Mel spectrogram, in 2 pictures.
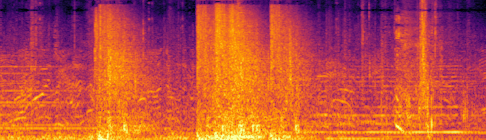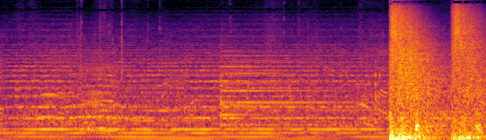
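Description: A volley of musket gunfire in Assassin's Creed III, with sharp loud bursts of shots spread across the scene, including a final blast near the end, over a sustained droning orchestral bed.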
